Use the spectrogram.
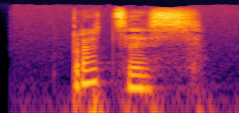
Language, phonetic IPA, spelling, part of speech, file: Russian, [prɐˈt͡sɛs], процесс, noun, Ru-процесс.ogg
- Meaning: 1. process 2. trial, legal proceedings, lawsuit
